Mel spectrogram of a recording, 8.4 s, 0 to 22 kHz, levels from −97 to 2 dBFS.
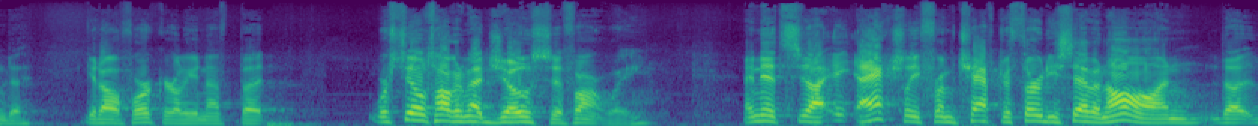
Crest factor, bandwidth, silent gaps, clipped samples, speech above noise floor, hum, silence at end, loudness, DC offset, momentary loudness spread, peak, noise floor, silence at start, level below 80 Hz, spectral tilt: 16 dB; over 20 kHz; none; under 0.1%; 38 dB; none; 0 s; -19 LUFS; under 0.1%; 14 LU; -4 dBFS; -58 dBFS; 0 s; -54 dBFS; -4 dB/octave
